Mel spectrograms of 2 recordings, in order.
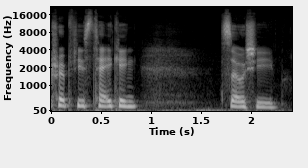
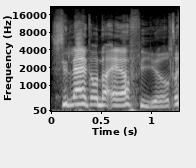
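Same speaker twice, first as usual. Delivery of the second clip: louder, higher burst of amusement; loud amused blurt; 5 semitones higher, 12 dB louder than usual. Real, not acted. Laughing blurt at misunderstanding.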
